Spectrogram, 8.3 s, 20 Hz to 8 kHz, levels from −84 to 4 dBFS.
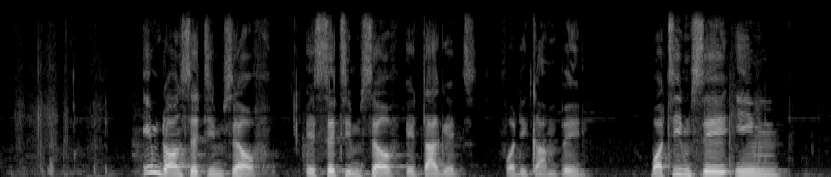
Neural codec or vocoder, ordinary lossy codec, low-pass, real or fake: none; none; 7.2 kHz; real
